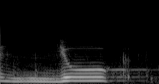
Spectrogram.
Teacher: يقول حاجوك. بمد ثلاثة ألف في الحاء دي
